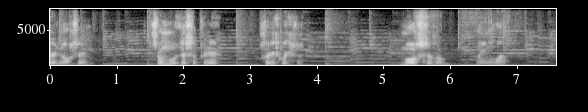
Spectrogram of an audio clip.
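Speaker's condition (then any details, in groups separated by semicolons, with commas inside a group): Partial glossectomy for tongue cancer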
